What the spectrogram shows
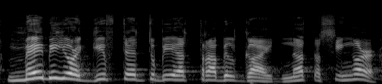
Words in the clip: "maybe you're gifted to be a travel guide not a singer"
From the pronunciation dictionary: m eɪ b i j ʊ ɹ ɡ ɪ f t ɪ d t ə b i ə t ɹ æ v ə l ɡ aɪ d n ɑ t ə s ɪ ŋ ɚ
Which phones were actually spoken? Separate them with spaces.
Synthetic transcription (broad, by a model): m eɪ b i j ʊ ɹ ɡ ɪ f t ɪ d t ə b i ə t ɹ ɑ b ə l ɡ aɪ d n ɑ t ə s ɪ ŋ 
